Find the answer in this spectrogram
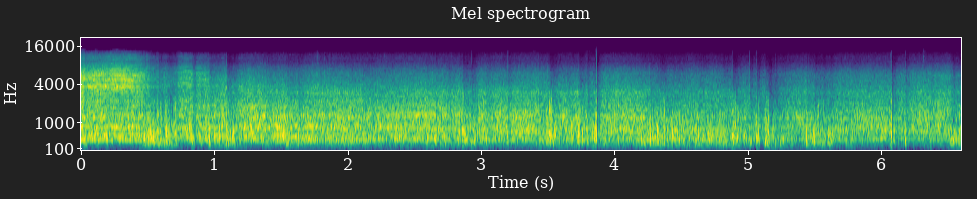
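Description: Diesel freight train approaching slowly, its sound mixed with wind buffeting the microphone, with a stronger gust near the start.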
